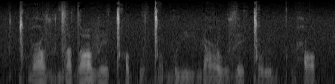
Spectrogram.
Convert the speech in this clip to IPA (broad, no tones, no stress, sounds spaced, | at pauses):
ǀʰ ṳ ʕ ɒ z ṳ d͡z i dˤ uː v eː ǀʰ ɒ kʷ æ ɡ͡ǀ ɒ ɡʷ iː j iː ʕ uː z e ǀ o n ṳ kʷʼ i̤ ħ ɒ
